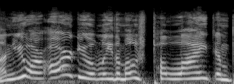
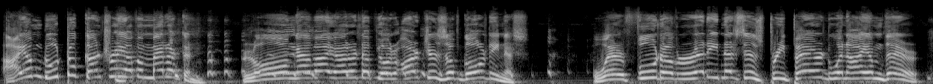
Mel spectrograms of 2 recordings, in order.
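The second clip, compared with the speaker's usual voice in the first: foreign visitor, broken English; 5 semitones higher than usual. Acted. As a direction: play a grand foreign traveler.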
